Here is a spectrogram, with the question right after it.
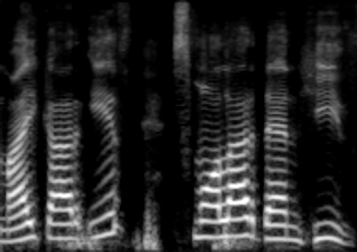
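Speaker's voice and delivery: words spaced slowly for writing down; slow dictation. Shown as a demonstration. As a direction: read it slowly so they can write. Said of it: "এটাও already বলছি". (লেখার জন্য ধীরে ধীরে পড়া)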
